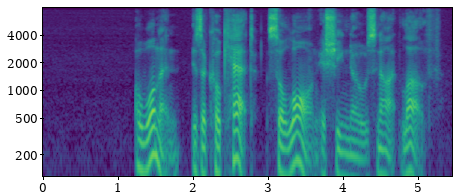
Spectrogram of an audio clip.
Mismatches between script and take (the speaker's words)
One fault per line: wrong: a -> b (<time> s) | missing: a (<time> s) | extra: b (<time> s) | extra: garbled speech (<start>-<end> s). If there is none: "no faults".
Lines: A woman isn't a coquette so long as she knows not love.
wrong: isn't -> is (2.0 s)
